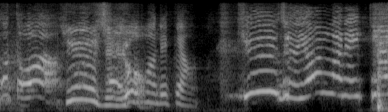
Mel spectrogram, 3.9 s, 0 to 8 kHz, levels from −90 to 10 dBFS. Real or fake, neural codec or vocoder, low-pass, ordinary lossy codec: fake; codec, 32 kHz, 1.9 kbps, SNAC; 7.2 kHz; none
